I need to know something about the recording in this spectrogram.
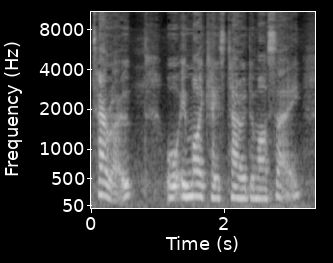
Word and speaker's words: Tarot de Marseille: or in my case, Tarot de Marseille, or Tarot de Marseille, if I try to pronounce it correctly, is no collection if you don't have any decks.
